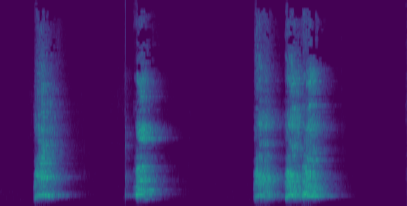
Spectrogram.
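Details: One-year-old Mameshiba barking hard through a window opened on a cool day, at nobody outside, like a guard dog: four harsh, noisy barks in under five seconds, the last two almost back to back, with silence between them.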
